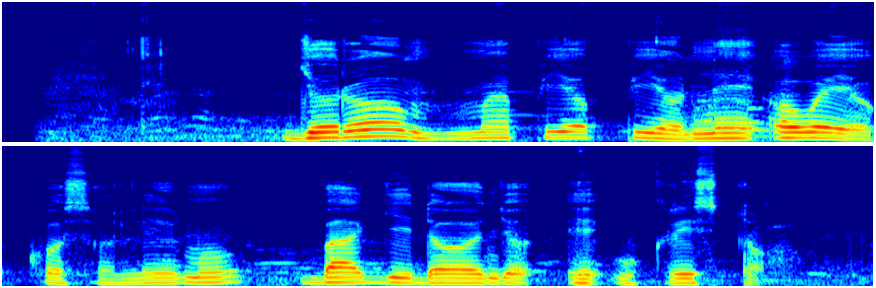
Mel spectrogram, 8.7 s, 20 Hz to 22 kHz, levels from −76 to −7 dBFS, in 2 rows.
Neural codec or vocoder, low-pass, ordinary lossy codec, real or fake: none; none; none; real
